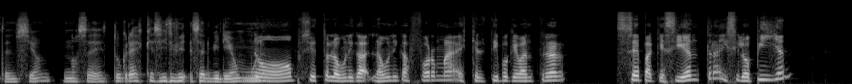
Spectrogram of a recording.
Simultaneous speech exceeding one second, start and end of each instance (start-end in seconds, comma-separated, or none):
none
